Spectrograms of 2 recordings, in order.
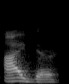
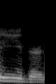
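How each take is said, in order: First: It is said in an English pronunciation. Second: It is said in a non-English pronunciation. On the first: "They say either" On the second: "They don't say either"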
